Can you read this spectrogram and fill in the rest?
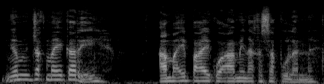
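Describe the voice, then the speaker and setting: A man's voice: fairly high pitch, sing-song, a little fast, pushed and bright, heavily acted. A young man acting an evasive, irresponsible young man in a drama serial. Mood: defensive.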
